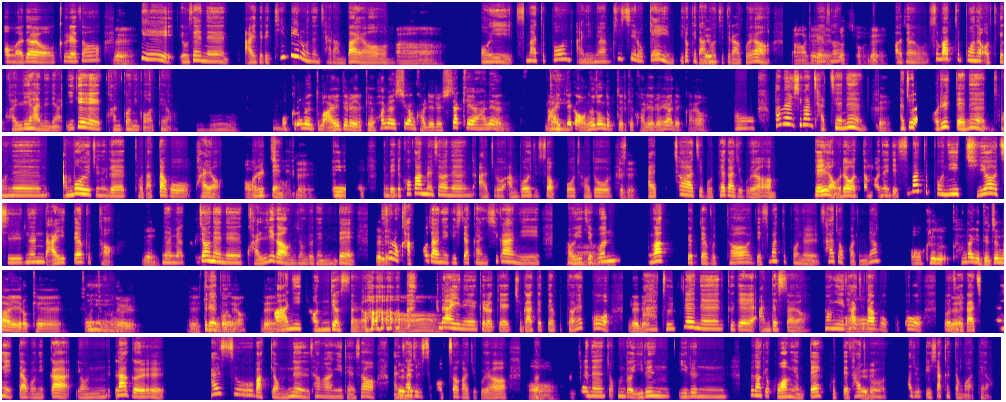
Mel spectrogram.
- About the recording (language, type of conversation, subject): Korean, podcast, 아이들의 화면 시간을 어떻게 관리하시나요?
- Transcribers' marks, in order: other background noise; tapping; laugh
